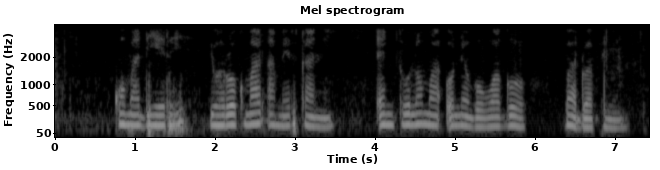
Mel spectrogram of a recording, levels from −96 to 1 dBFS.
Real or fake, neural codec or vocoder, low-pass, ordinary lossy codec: real; none; 3.6 kHz; none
